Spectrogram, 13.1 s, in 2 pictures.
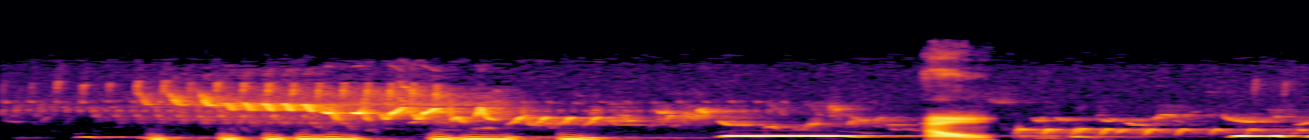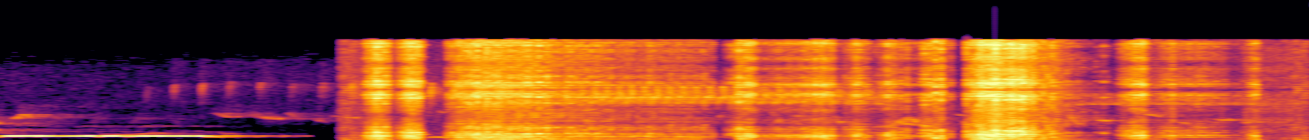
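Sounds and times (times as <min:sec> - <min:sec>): tiger roaring: 0:08.3 - 0:13.0.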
